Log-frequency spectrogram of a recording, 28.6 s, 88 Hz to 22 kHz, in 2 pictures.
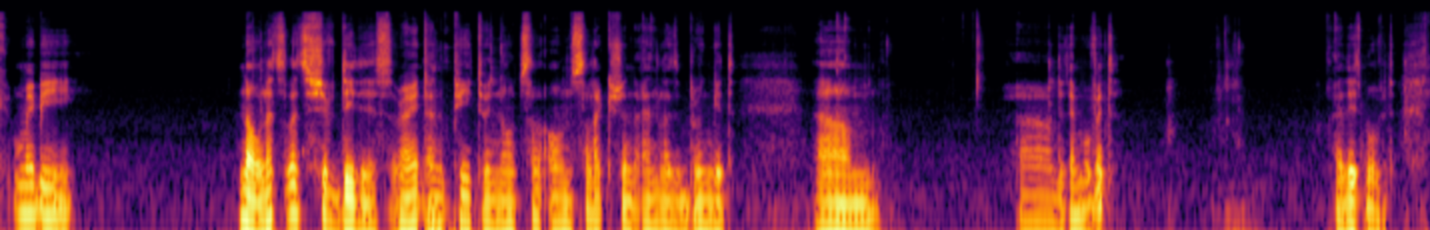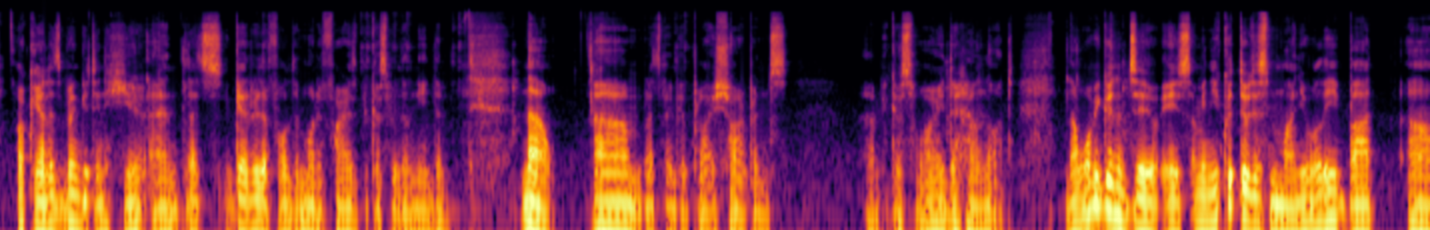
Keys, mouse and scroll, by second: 2.8 shift+d, 4.2 p, 4.9 Tab, 5.7 click, 6.4 /, 8.4 /, 8.9 ctrl+z, 10.5 middle click, 11.0 ctrl+z, 11.7 middle click, 12.4 ctrl+z, 13.3 /, 13.8 scroll up 2, 14.0 middle click, 15.5 scroll down 2, 15.8 ctrl+`, 18.0 click, 19.2 scroll up 3, 19.4 middle click, 19.8-20.7 scroll down 2, 20.2 q, 22.0 middle click, 23.2 Tab, 23.7 middle click, 24.1 Tab, 24.6 middle click, 25.0 Tab, 25.5 shift+middle click.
